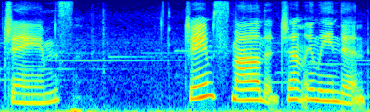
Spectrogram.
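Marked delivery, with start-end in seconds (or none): none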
